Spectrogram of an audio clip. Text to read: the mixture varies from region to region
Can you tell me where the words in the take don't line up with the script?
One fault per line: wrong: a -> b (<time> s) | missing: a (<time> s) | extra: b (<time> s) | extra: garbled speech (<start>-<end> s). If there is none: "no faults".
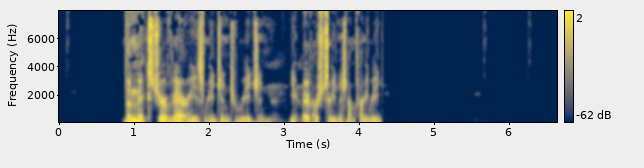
missing: from (1.9 s)
extra: garbled speech (3.1-4.3 s)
